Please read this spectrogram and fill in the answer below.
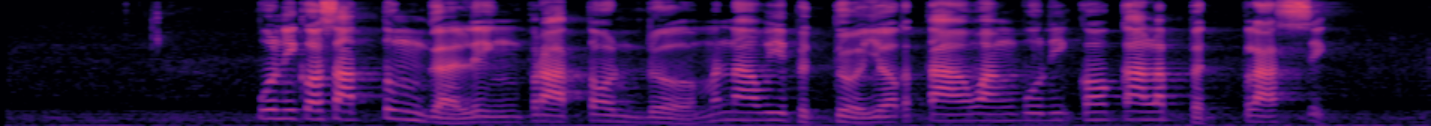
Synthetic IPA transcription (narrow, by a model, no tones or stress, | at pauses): punikɔsat̪uŋɡa̤lɪŋpɾat̪ɔnɖɔ̤mənawib̥ə̤d̪̥ɔ̤jɔkət̪awaŋpunikɔkaləb̥ə̤t̪̚klasɪk̚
